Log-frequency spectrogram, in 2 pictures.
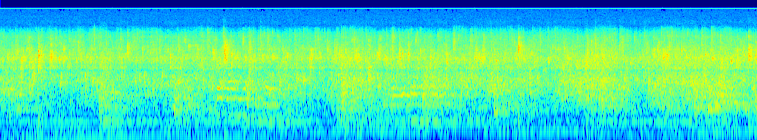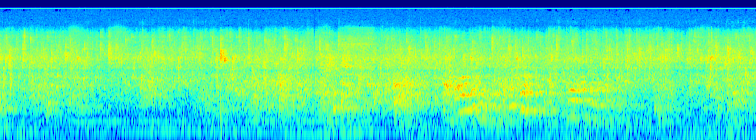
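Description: Water splashing and rushing steadily in a narrow cave passage as mud-covered cavers work their way through liquid mud. Their muffled voices come through at times.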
